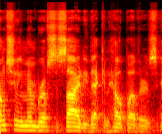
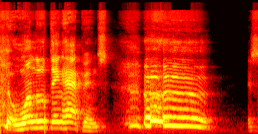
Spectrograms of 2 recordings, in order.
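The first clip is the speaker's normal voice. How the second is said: laughing gasp; 7 semitones higher, much slower than usual. Real, not acted. Laughing at Karens cracking.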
